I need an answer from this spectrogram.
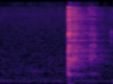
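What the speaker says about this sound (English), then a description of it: "Knife on a plate." A single short, bright scrape of a knife dragged across a plate, sharp at onset and fading within a fraction of a second in an otherwise quiet room.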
